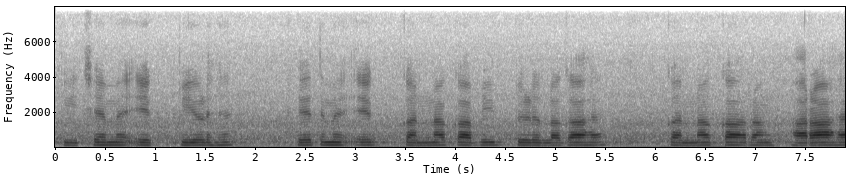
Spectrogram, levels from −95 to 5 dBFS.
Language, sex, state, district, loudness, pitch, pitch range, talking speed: Hindi, male, Jharkhand, Deoghar, -18 LUFS, 145 Hz, 140-145 Hz, 145 wpm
